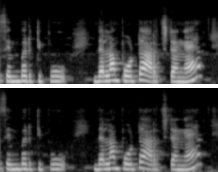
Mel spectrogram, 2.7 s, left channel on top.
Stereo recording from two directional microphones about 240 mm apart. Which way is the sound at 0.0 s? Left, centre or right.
Centre.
